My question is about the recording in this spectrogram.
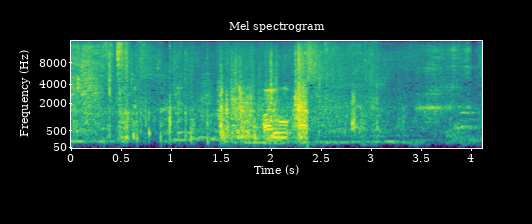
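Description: Quiet, indistinct talk with a brief spoken phrase about halfway through, over a faint steady hum and a few light clicks.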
